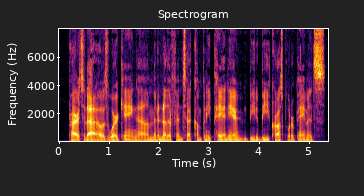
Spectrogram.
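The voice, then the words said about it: Non-British accent. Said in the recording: “obviously you can tell by the accent, I'm not originally from the UK ... after moving from Hong Kong”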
